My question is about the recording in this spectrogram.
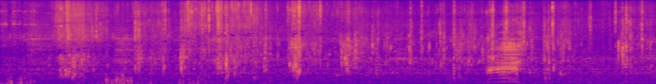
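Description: Hooked fish splashing and thrashing at the water's surface beside the boat as it is reeled in on a spinning rod, in irregular bursts of splash. About three quarters of the way through there is a short voice sound, the loudest moment.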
